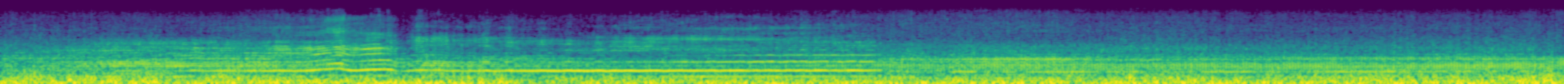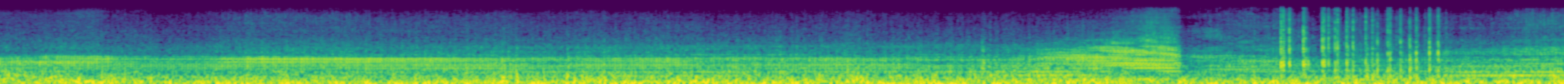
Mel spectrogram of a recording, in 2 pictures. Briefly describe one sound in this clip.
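A motorcycle engine revs up and down as the rider shifts gears.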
